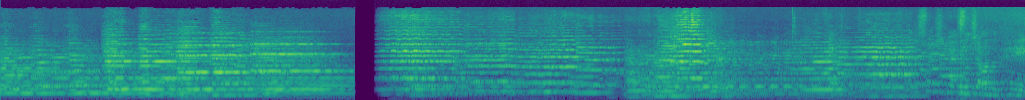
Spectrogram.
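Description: Classical chamber music on bowed strings, violins and cello with a woodwind line, played with sustained overlapping notes. About four and a half seconds in it breaks off abruptly and a string quartet takes up a passage with long, swelling bowed notes.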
